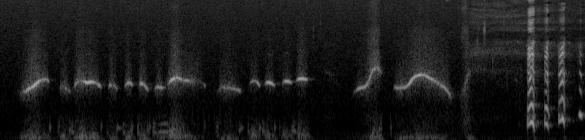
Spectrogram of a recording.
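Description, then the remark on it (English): Someone whistles the Irish Spring soap commercial jingle, a run of quick bright notes broken by a few longer sliding ones, then it stops and a few short vocal bursts follow. “I don't remember a whistle. It used to go...”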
